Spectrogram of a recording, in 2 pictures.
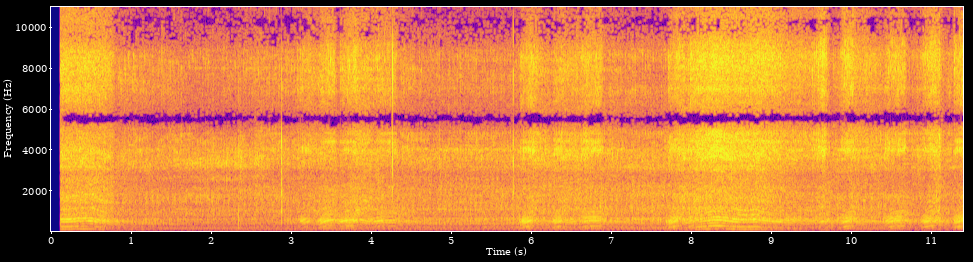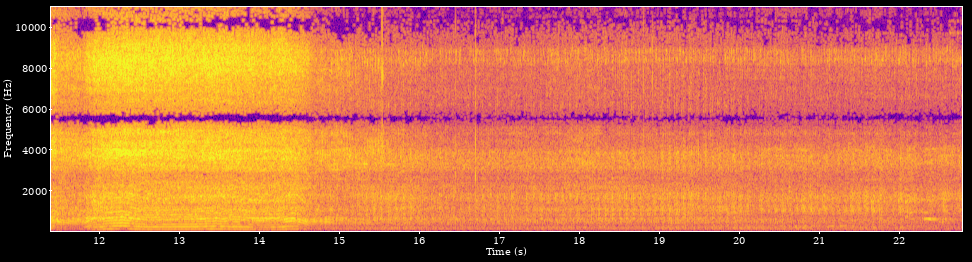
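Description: Small two-stroke engine, a chainsaw, revving up and down in repeated surges. It stops about 15 seconds in, leaving only steady background noise.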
